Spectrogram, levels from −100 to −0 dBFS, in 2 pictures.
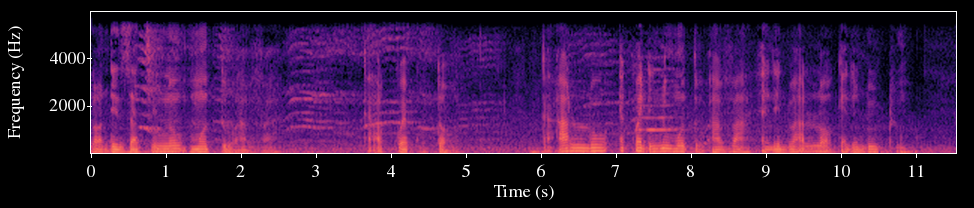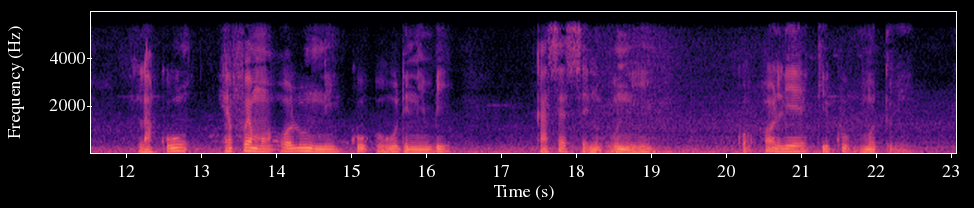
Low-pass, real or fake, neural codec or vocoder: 5.4 kHz; real; none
